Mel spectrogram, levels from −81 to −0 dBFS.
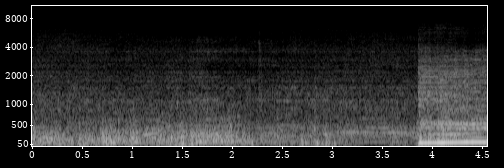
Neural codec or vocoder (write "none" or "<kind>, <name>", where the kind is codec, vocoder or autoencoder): codec, SNAC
